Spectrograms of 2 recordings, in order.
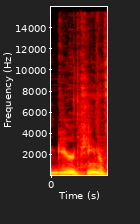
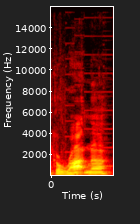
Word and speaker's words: Giratina: Let's go and get into Giratina first though. I don't know if that's really how you can pronounce it. Giratina, I heard other people call it like Garotna, which seems a little silly to me.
